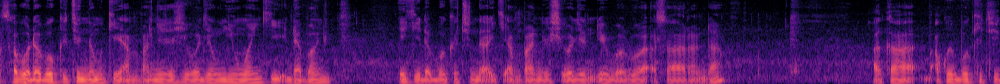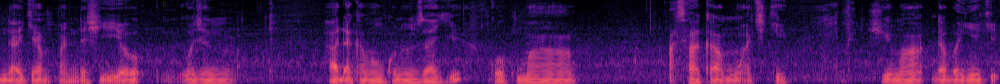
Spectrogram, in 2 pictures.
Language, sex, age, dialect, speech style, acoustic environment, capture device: Hausa, male, 18-24, Nigeria - Nigerian Standard, relaxed; focused, nature; appliances, mobile / Linux / Chrome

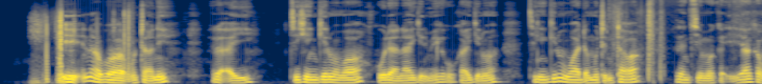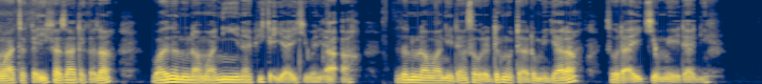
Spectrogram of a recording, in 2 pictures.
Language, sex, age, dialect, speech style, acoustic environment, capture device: Hausa, male, 25-34, Nigeria - Kano, excited; relaxed, silence, mobile / Linux / Chrome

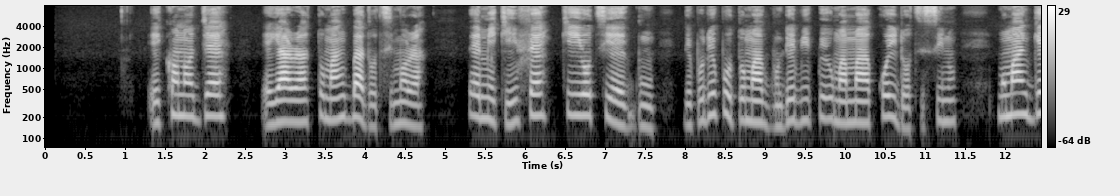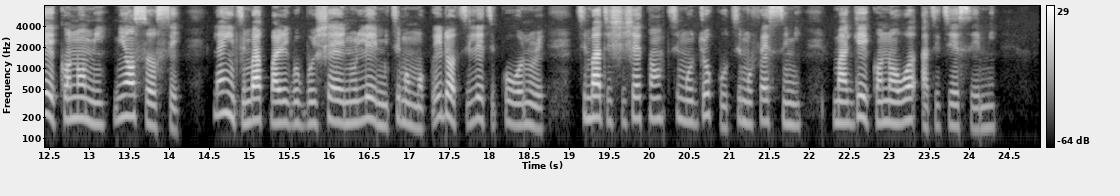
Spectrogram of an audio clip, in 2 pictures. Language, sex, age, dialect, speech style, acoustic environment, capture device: Yoruba, female, 35-44, Nigeria - Ibadan, relaxed, nature; silence, mobile / Linux / Chrome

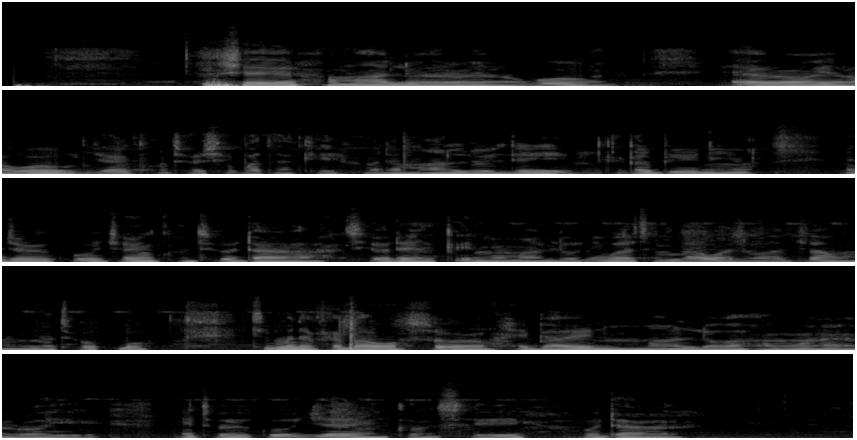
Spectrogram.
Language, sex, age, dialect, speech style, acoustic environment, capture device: Yoruba, male, 25-34, Nigeria - Nigerian Standard, focused, nature, mobile / Linux / Chrome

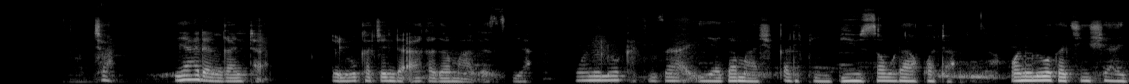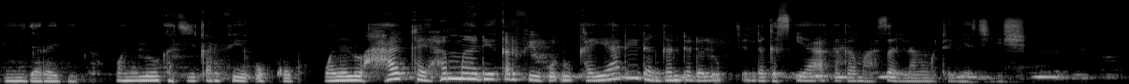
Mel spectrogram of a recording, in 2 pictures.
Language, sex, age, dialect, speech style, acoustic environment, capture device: Hausa, female, 35-44, Nigeria - Katsina, happy; anxious; nervous; excited; focused, silence; nature; appliances, mobile / Linux / Chrome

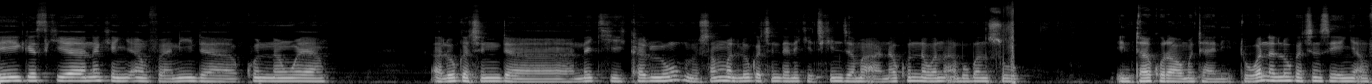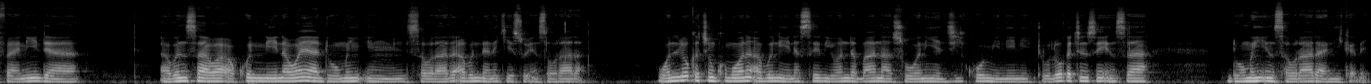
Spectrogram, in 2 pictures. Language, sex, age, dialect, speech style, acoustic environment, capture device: Hausa, male, 25-34, Nigeria - Katsina, relaxed, nature; silence, mobile / Linux / Chrome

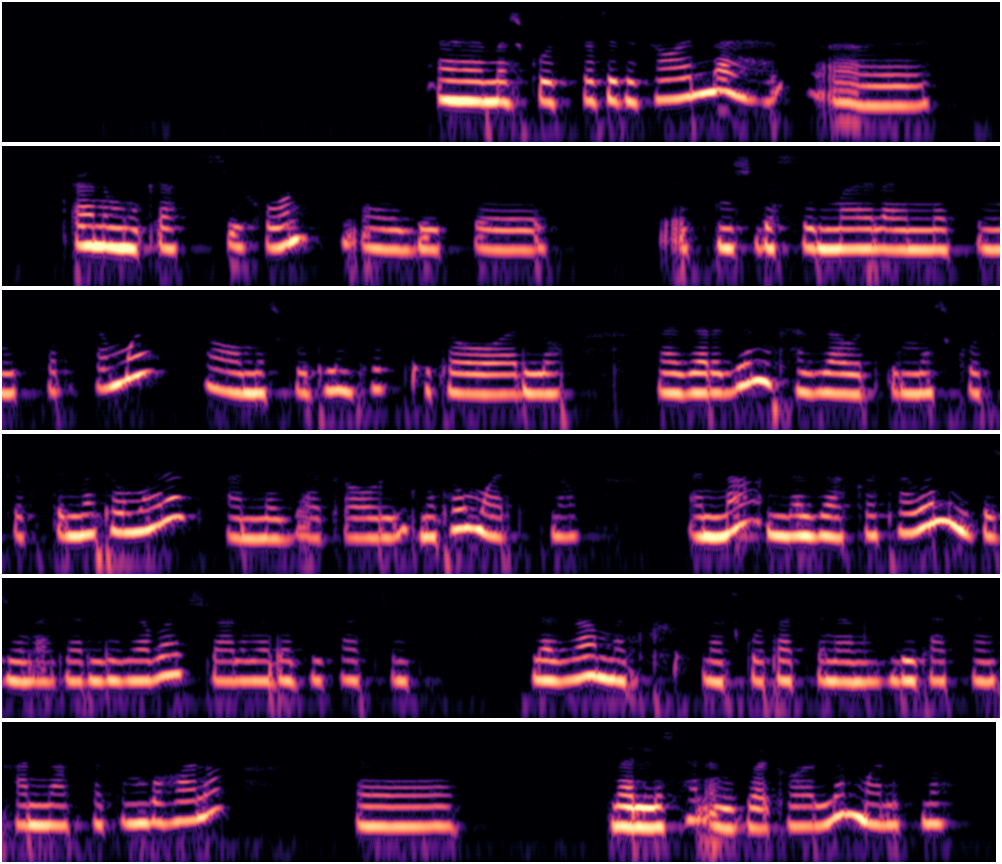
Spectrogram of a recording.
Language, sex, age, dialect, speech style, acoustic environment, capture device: Amharic, female, 25-34, Ethiopia - Addis Ababa, happy; excited, silence, mobile / Linux / Chrome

